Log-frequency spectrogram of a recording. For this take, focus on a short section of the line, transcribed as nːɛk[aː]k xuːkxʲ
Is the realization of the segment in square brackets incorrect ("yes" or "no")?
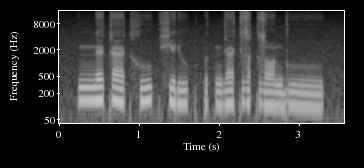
yes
